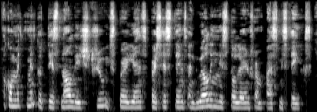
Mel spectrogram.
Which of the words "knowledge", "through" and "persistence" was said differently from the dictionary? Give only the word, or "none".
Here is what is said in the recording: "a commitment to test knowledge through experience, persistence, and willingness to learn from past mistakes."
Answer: through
